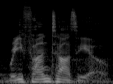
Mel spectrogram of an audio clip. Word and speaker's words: ReFantazio: bloodline here Begins the demo prologue of metaphor reantaso that's how you say it what we have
